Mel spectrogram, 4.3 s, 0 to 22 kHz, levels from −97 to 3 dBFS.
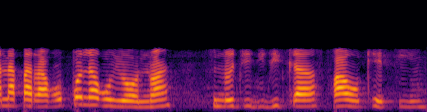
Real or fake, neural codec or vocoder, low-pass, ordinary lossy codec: fake; codec, 44.1 kHz, 3.4 kbps, Pupu-Codec; 3.6 kHz; none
